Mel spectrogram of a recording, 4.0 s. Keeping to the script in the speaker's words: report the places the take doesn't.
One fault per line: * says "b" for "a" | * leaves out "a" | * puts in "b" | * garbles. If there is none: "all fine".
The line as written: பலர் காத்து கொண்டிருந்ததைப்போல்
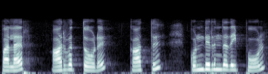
* puts in "ஆர்வத்தோடு"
